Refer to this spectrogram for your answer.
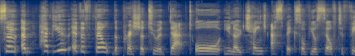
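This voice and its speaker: A moderate pace in a British accent. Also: woman. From UK. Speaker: podcast host. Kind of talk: interview.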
